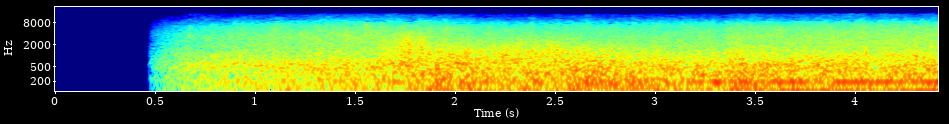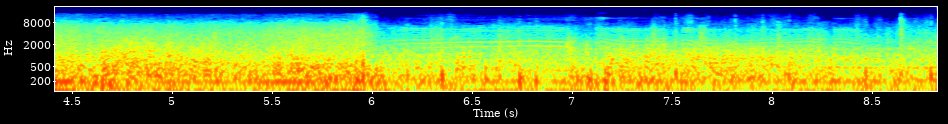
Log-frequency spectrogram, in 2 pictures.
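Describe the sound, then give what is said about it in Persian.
A heavy thunderstorm roars in after a brief silence, with deep rolling thunder and steady pounding rain filling the scene loudly and continuously, gusts of wind whistling through toward the end. “این طوفان ادامه داره.”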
